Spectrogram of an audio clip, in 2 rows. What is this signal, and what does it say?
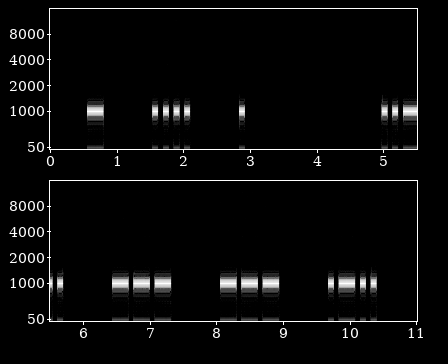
Morse code, heard as a keyed tone, about 15 wpm, spaced as for 8 wpm, 1000 Hz. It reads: THE FOOL
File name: qotdfiles / 8wpm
